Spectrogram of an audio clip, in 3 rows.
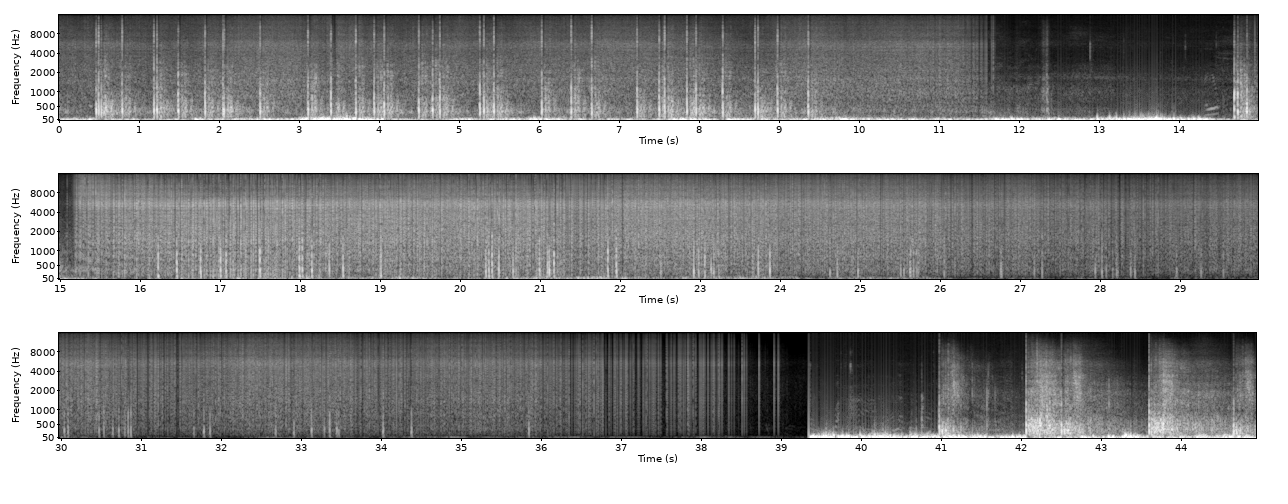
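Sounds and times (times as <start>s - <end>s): fireworks crackling: 0.0s - 11.8s, 14.6s - 39.6s, 40.4s - 44.9s.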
